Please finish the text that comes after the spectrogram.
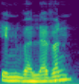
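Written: Inverleven

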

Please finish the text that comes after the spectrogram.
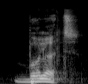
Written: Bulleit

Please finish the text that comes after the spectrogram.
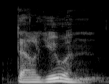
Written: Dailuaine

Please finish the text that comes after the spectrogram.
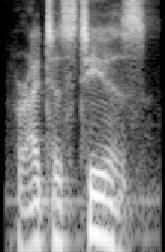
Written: writers tears

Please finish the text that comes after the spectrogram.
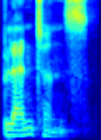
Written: Blanton's

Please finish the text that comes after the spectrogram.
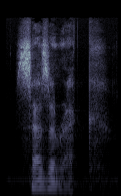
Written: sazerac

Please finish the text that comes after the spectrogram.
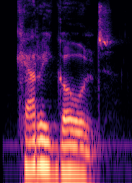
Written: Kerrygold

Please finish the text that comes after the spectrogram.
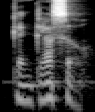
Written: Glenglassaugh

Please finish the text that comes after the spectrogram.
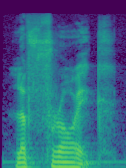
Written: Laphroaig

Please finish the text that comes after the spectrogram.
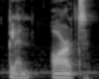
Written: Glen Ord

